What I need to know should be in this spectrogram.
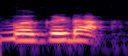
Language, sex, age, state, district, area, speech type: Marathi, female, 45-60, Maharashtra, Amravati, rural, read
